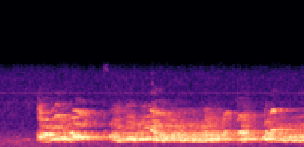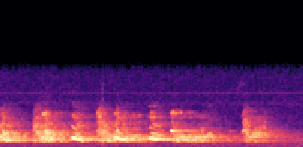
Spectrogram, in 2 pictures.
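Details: Two dogs, Daisy and Blue, running in a swamp, give continuous excited barking and baying from about half a second on, dense overlapping calls with brief pauses near five and seven seconds, fading at the end.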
